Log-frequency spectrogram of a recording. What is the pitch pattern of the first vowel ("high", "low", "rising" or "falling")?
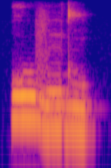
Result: high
